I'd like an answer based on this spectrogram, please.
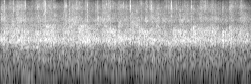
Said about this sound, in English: I think we can hear an applause for solidarity by that. Right?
